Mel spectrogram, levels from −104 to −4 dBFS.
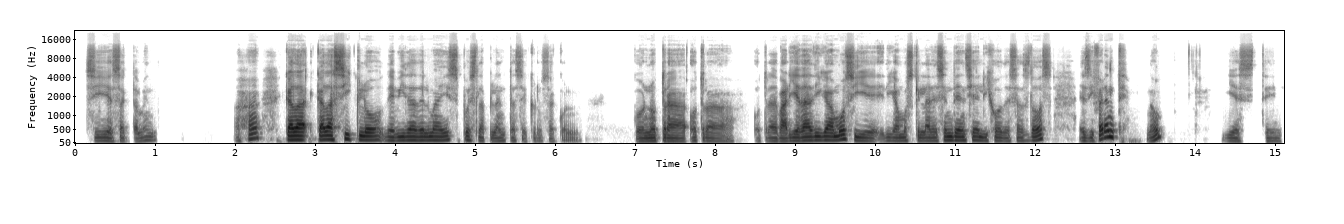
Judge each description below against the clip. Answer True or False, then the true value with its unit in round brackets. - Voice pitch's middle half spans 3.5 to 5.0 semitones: True (4.2 semitones)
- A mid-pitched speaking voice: False (110 Hz)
